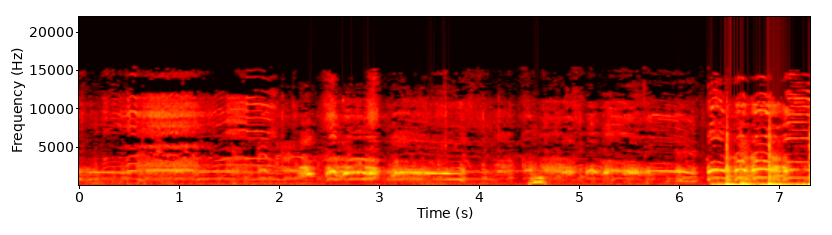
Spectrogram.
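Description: Chickens being bathed cluck and a rooster crows nearby, with bursts of louder fowl calls near the end.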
